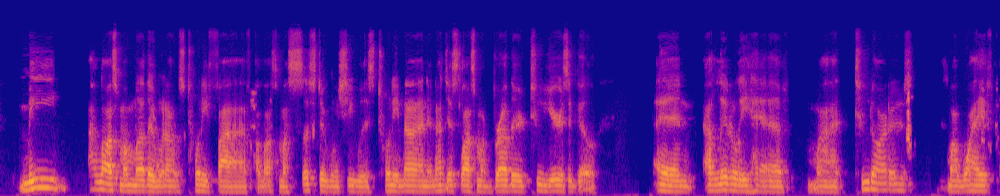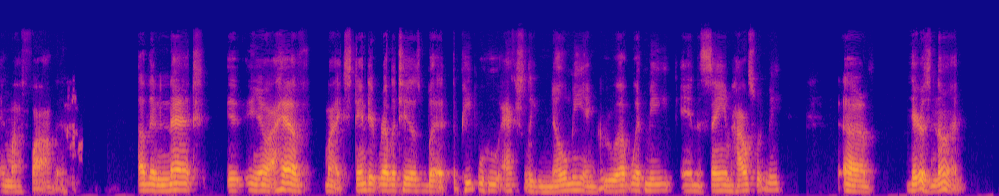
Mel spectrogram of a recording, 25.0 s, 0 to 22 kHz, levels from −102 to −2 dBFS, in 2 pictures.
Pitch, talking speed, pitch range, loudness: 115 Hz, 170 wpm, 105-125 Hz, -30 LUFS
